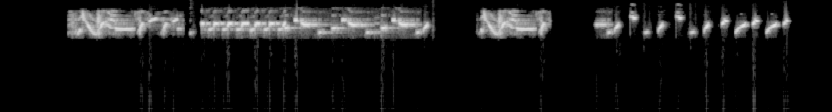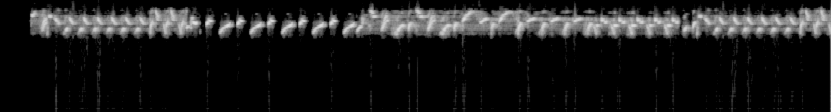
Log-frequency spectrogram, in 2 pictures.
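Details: European goldfinch training song for captive birds: bursts of rapid liquid twittering and tinkling trills, high and bright, broken by short pauses, then a long run of quick buzzy and chattering notes with no other sounds.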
